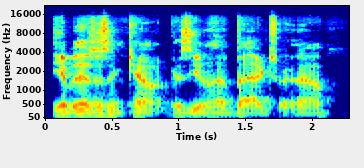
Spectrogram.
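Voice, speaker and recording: Low-voiced man hosting a casual hangout. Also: steady tone, brisk, vocal fry. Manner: dry teasing, laughs often. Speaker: live stream host.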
